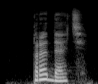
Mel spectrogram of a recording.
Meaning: 1. to sell 2. to sell out, to betray
- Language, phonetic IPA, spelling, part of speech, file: Russian, [prɐˈdatʲ], продать, verb, Ru-продать.ogg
